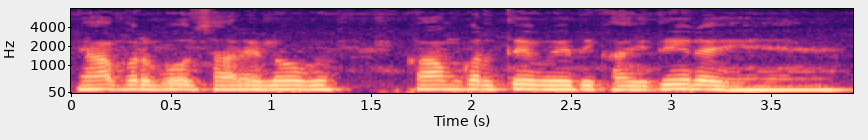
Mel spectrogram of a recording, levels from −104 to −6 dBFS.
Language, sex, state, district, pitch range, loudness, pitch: Hindi, male, Haryana, Rohtak, 140-155 Hz, -13 LUFS, 150 Hz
